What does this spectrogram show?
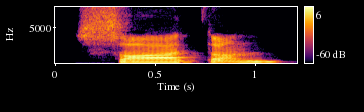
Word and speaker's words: Satan: So we have Satan with a long stressed vowel in the first syllable, but Satanis with a long stressed vowel in the second syllable.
